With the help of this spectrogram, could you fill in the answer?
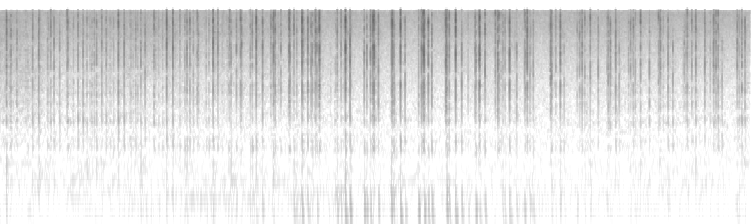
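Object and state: Paperback book with coated card cover.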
